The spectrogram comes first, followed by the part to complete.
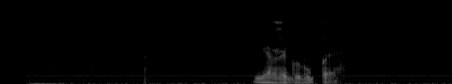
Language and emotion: Russian, neutral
